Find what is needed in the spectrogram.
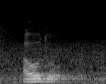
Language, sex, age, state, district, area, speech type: Kannada, male, 18-30, Karnataka, Kolar, rural, read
